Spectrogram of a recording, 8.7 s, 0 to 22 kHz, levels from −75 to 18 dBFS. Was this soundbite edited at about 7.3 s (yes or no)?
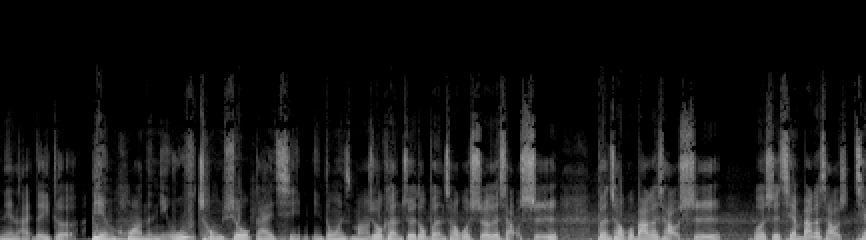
no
